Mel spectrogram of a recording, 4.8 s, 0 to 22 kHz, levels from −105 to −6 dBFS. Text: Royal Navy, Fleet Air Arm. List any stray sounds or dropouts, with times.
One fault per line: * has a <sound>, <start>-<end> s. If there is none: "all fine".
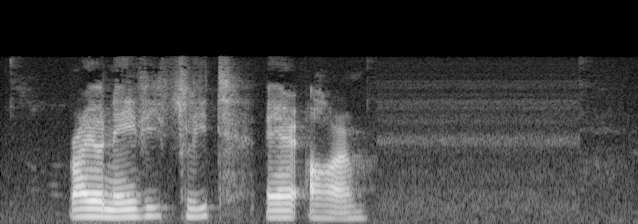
all fine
